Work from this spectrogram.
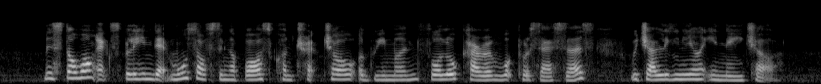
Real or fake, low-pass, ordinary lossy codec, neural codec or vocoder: fake; 7.2 kHz; none; codec, 24 kHz, 6 kbps, HILCodec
